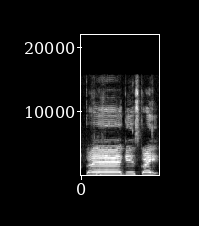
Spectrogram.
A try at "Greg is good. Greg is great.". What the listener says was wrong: Close enough. You've got the lyrics right. It's the tone that it was a bit different.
